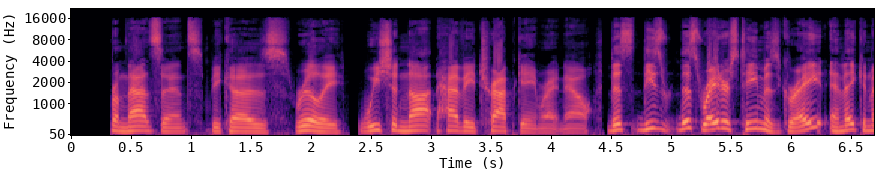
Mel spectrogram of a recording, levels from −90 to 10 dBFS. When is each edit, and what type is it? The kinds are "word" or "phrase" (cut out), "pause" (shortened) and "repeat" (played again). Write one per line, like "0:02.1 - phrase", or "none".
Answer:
0:02.3 - pause
0:04.4 - pause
